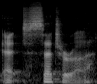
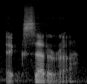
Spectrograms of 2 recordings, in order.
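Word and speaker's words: etc.: add at the end you say etc not etc there's no x in there it is a t sound etc also what is the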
